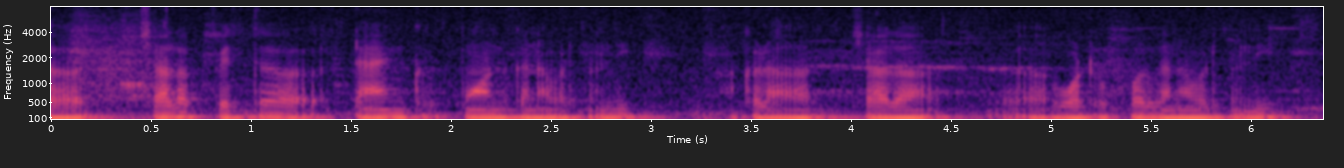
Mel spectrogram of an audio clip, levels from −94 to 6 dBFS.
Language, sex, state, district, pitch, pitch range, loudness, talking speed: Telugu, male, Andhra Pradesh, Anantapur, 100 Hz, 95-105 Hz, -34 LUFS, 95 wpm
